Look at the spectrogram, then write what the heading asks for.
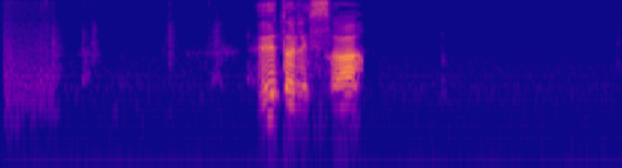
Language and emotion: Russian, sad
